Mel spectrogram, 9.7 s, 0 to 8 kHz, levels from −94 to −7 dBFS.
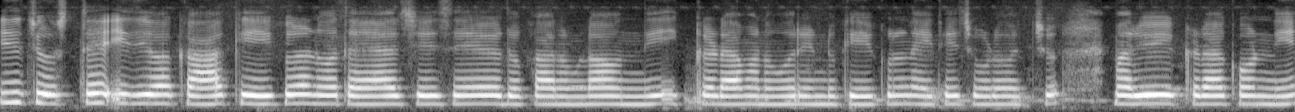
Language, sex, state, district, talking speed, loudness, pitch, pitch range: Telugu, female, Andhra Pradesh, Chittoor, 125 wpm, -14 LUFS, 225 Hz, 220-230 Hz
